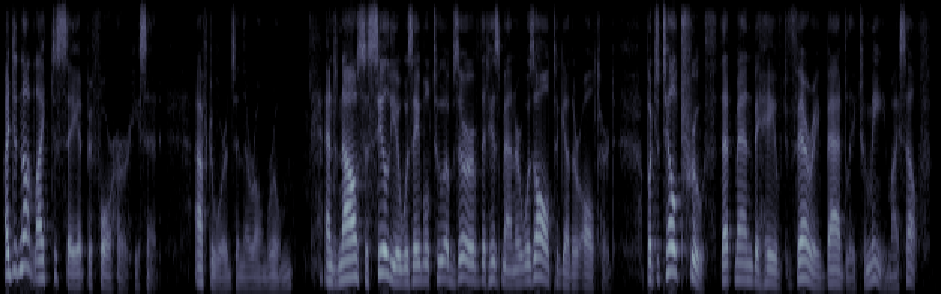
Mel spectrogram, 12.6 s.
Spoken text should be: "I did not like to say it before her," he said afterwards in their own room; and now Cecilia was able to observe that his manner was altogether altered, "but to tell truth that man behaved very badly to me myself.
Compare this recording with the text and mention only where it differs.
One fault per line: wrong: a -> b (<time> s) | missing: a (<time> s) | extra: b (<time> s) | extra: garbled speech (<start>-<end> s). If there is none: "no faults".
no faults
